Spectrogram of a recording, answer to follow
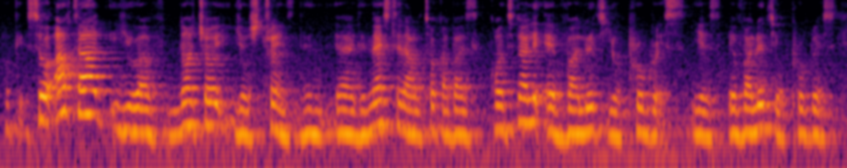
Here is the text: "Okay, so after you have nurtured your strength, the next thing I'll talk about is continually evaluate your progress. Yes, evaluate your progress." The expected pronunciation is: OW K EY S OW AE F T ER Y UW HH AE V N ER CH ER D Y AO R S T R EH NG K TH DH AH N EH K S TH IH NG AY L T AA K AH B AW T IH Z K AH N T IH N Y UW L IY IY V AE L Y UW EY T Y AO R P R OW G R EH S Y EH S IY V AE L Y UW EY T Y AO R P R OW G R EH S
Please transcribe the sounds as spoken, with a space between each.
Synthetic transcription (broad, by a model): OW K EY S OW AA F T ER Y UW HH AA V N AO CH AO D Y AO S T R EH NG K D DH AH N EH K S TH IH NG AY W T AA K AH B AW T K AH N T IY N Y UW L IY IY V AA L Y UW EY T Y AO P R OW G R EH S Y EH S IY V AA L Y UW EY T Y AO P R OW G R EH S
